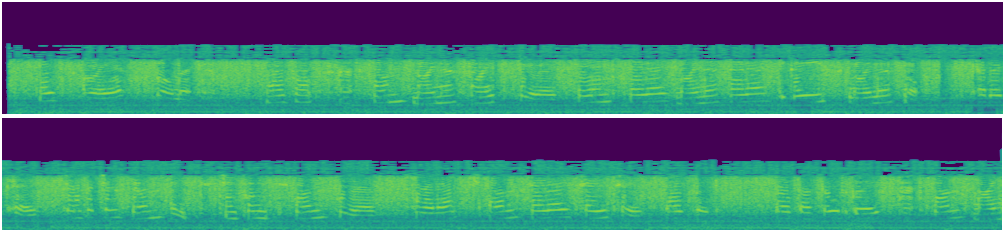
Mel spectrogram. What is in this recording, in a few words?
RAF VOLMET 4833.5 KHz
